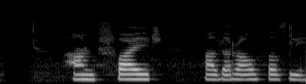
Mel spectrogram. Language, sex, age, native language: Icelandic, male, 10, Icelandic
